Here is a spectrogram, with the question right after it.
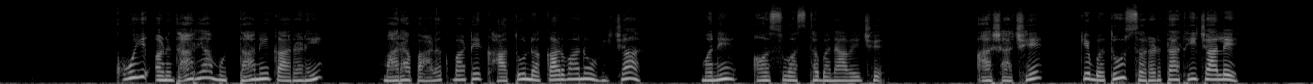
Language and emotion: Gujarati, fearful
